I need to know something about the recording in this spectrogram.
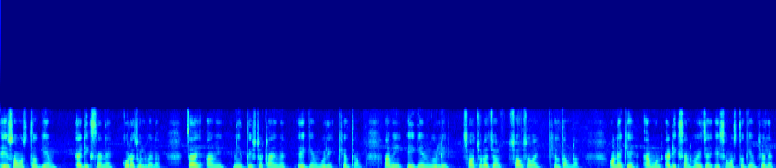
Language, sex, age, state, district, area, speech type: Bengali, male, 18-30, West Bengal, Bankura, urban, spontaneous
